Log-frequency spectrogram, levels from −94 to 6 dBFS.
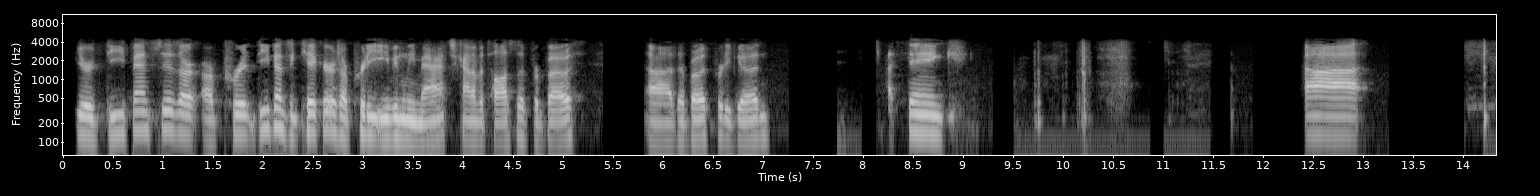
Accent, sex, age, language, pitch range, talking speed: American, male, 20-39, English, 110-150 Hz, 115 wpm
